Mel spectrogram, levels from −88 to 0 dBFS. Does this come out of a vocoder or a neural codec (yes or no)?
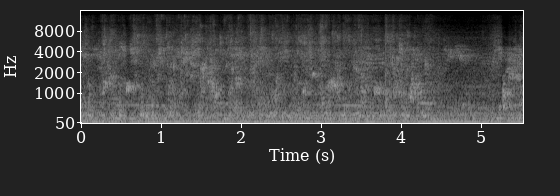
no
